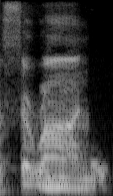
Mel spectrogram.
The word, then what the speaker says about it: Saran: Nashira Saran said, "We need justice," or Saran is how that's pronounced.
